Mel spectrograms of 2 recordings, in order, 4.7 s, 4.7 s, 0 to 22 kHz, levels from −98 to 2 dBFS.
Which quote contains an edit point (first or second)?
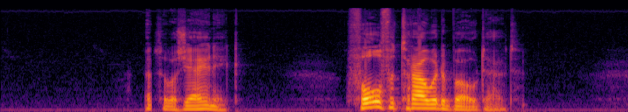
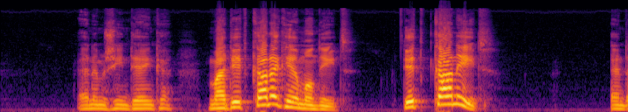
first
